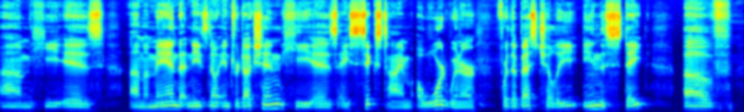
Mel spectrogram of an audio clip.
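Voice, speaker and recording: A man's voice: lowish voice, steady tone, a little slow, fairly bright tone, clear, resonant tone. A man co-hosting a podcast in a casual, informal, joking way. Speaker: podcast co-host.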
